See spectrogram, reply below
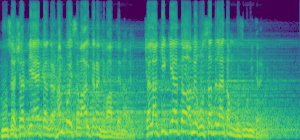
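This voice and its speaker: A man's voice: a little high, sing-song. A man hosting a heated religious debate, needling and argumentative, pressing his opponent with the same challenges again and again. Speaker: debate host. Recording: echoey, long reverberant sound.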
